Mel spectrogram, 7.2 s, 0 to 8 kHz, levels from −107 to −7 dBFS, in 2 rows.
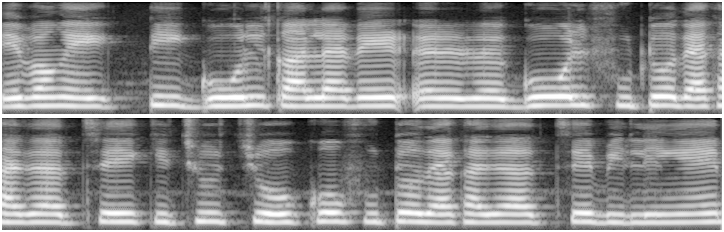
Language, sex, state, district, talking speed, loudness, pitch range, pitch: Bengali, female, West Bengal, Purulia, 140 wpm, -14 LUFS, 215-235 Hz, 225 Hz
